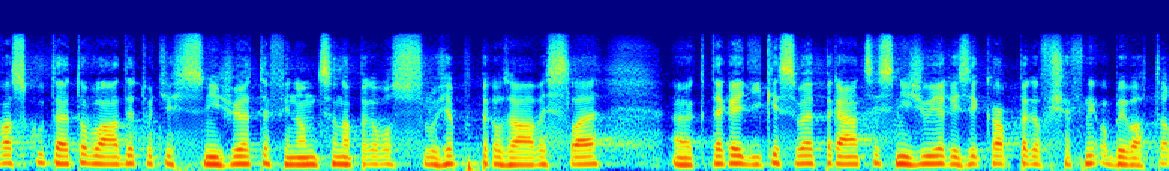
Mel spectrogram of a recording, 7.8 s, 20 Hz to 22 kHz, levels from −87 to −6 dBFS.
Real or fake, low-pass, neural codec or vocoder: fake; 10.8 kHz; codec, 24 kHz, 0.9 kbps, DualCodec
